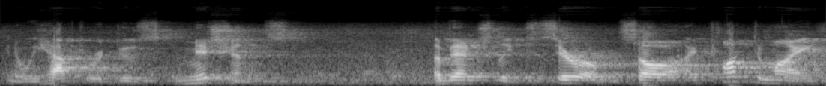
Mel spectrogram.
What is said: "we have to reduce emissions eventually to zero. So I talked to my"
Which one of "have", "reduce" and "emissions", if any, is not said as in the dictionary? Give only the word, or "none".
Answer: have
